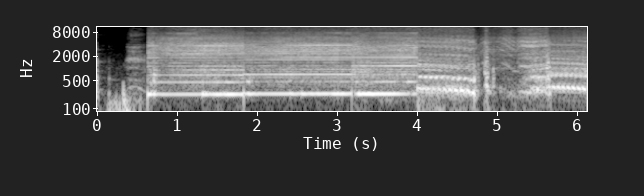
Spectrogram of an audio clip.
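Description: Cordless drill spinning a hole saw through the plastic front body panel of an ATV, enlarging the snorkel holes: a steady motor whine under load with the rasp of the teeth cutting plastic. It stops briefly about five seconds in, then cuts again.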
